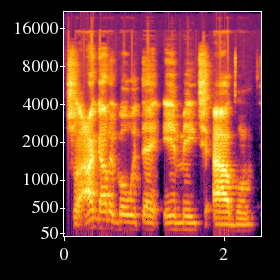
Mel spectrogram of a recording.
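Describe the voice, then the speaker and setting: Brooklyn man, podcast co-host, bright edgy tone, slangy and repetitive. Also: mid-range voice, normal speed. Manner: slangy, repeats himself, reads out list questions. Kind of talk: casual podcast chat.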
